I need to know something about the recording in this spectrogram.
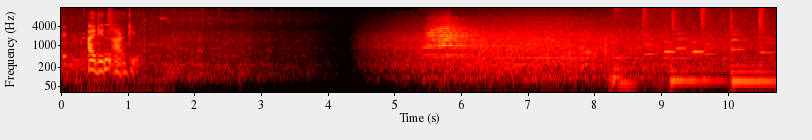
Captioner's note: voice-over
